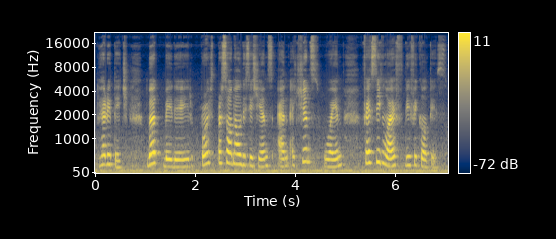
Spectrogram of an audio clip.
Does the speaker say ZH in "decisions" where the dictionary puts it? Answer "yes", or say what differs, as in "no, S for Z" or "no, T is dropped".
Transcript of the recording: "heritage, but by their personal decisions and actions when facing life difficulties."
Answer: no, S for ZH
